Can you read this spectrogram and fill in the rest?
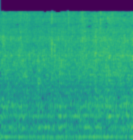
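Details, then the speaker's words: Whirlpool Ultra Care II top-load washer draining after the wash cycle, before spin: steady low pump hum with water rushing out evenly, no rattles or grinding; drain pump working normally. "Doing a real good job pushing that water out."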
